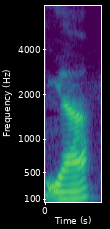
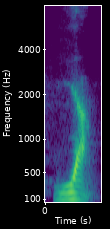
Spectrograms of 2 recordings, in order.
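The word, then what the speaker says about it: ياء: এটার উচ্চারণটা হলো হামজা, আর এটা উচ্চারণ হলো অবশ্যই ইয়া, ইয়া। এটার উচ্চারণটা কি, ইয়া।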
